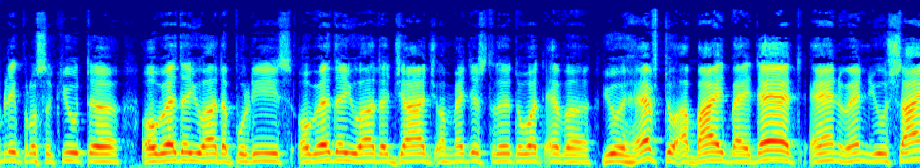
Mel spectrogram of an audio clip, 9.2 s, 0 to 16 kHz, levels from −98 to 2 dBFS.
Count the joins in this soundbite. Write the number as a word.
one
